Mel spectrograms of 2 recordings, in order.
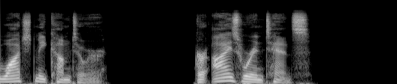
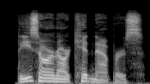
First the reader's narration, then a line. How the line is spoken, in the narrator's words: Kalia said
